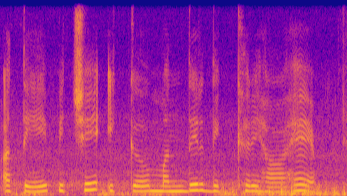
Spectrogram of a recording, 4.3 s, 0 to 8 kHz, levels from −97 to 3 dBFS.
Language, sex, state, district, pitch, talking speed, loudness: Punjabi, male, Punjab, Kapurthala, 210 Hz, 95 wpm, -15 LUFS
